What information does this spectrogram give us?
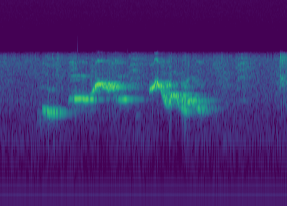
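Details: Morning whistling from an African grey parrot in high spirits on a kitchen table: a low note, then two longer whistled phrases that climb and slide downward, in a quiet room.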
